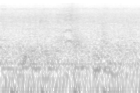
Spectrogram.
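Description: Quiet room tone: a low, even background hiss with a few faint small clicks and rustles.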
